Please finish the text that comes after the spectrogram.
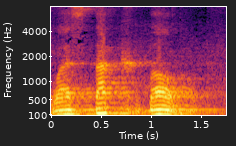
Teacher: roknya tebel, tafhim karena jatuh setelah harokat fathah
